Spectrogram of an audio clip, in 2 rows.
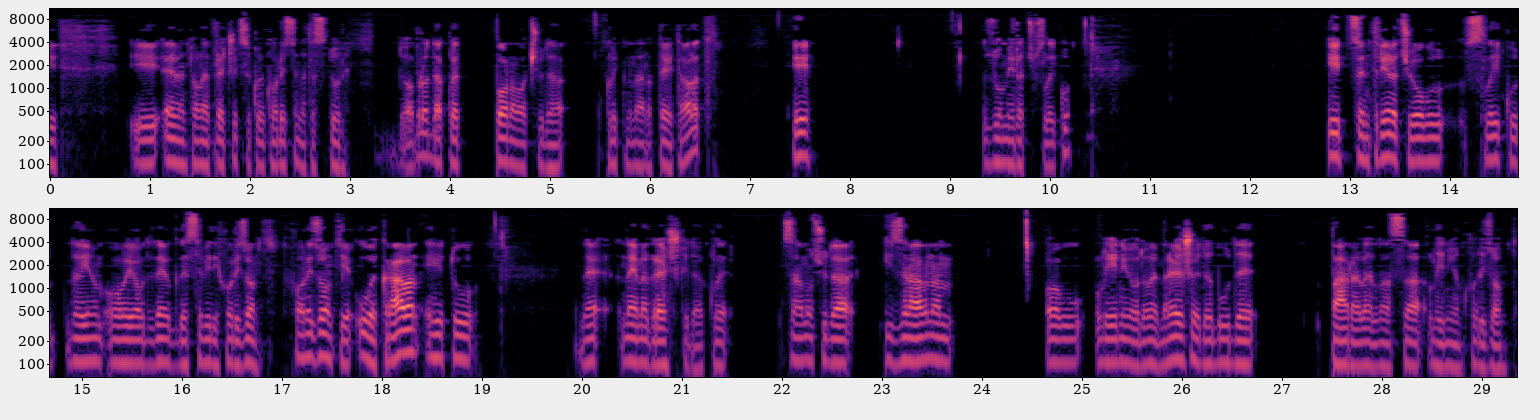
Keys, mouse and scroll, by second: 5.4 click, 7.2 click, 9.0-9.6 ctrl+scroll up 2, 11.4-15.2 drag, 20.8-24.0 drag, 26.9-29.3 drag.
